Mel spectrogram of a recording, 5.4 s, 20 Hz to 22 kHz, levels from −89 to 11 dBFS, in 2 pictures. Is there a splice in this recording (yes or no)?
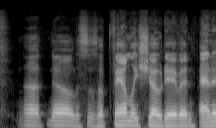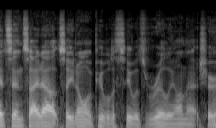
no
